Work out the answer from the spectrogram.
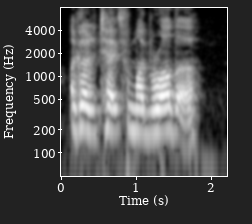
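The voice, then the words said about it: Bad imitated accent. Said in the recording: “that was a bad accent”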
